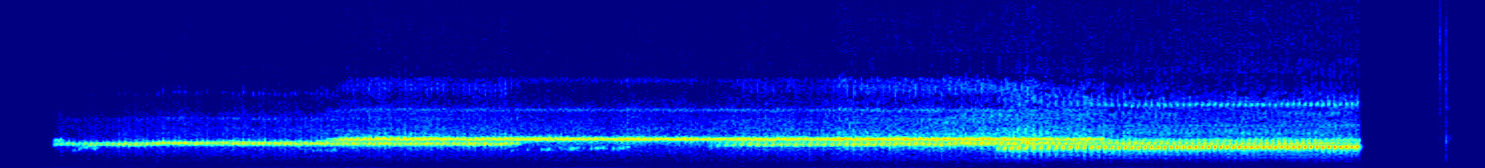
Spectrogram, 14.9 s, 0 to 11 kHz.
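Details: An American toad, a Michigan spring caller, gives a long, high, soprano-like musical trill, steady and unbroken for over ten seconds; its trill can last up to 30 seconds.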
